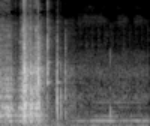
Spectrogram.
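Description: Metal pull-tab lid of a small tin can clinking and rattling, a quick run of sharp clicks in the first second.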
